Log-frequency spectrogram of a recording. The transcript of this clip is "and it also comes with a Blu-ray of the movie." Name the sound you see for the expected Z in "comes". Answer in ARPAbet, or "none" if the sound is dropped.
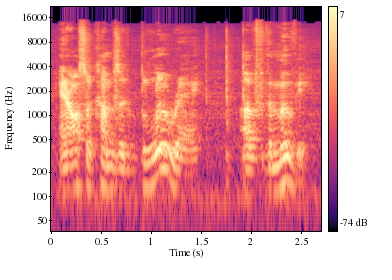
Z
